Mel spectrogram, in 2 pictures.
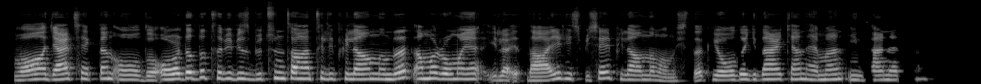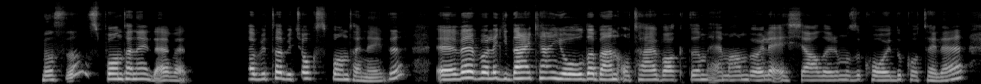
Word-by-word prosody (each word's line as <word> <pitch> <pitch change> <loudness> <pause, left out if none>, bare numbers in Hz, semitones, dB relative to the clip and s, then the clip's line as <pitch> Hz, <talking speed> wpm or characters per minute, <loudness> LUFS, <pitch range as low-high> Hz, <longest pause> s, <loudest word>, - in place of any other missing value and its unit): Valla 220 +5 +2
gerçekten 255 +2 0
oldu. 215 -4 -2
Orada 255 +5 +4
da, 325 - -2
tabii, 275 -4 -2
biz 260 -3 -2
bütün 250 +3 -1
tatili 260 -1 +1
planladık 245 +3 +1
ama 265 +1 +2
Roma'ya 250 0 +1
ile 195 0 -5
dair 185 +9 +1
hiçbir 255 -6 -7
şey 280 +7 -1
planlamamıştık 205 - -6
yolda 210 +2 0
giderken 240 +1 -1
hemen 225 +3 -2
internette 210 +1 -5 1.1
Nasıl? 210 +1 -3 0.2
Spontaneydi, 250 - +2
evet, 185 - -5 0.6
tabii, 250 0 0
tabii, 250 -3 +2
çok 270 +2 0
spontaneydi, 230 - -3 0.3
eee, 225 +2 +6
ve 290 -1 +7
böyle 280 0 +6
giderken 280 +2 +4
yolda 250 -2 +5
ben 225 0 +4
otel 215 +1 -3
baktım 215 +1 -2
hemen 205 +2 -6
böyle 200 +1 -1
eşyalarımızı 195 +1 -5
koyduk 205 +1 -3
otele, 195 - -3
235 Hz, 125 wpm, -24 LUFS, 210-255 Hz, 1.1 s, ve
